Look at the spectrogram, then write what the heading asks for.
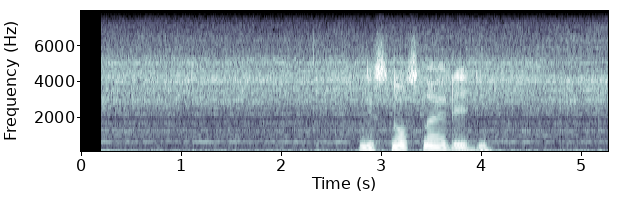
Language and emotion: Russian, neutral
